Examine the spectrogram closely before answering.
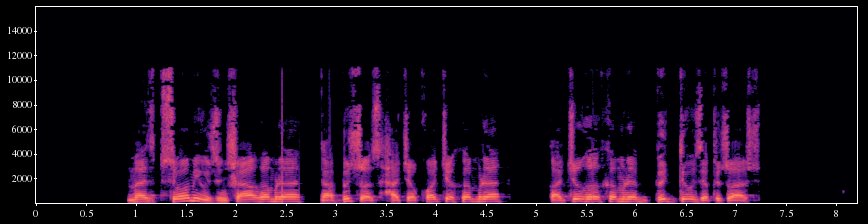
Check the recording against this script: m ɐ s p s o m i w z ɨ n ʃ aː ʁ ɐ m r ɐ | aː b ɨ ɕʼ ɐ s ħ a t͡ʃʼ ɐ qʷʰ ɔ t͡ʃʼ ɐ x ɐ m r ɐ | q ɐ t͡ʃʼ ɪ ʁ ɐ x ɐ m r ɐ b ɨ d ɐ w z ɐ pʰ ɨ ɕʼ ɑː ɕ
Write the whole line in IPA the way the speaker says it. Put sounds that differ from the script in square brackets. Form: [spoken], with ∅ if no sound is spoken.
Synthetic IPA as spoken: m ɐ [z] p s o m i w z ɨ n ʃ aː ʁ ɐ m r ɐ | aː b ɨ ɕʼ ɐ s ħ a t͡ʃʼ ɐ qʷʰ ɔ t͡ʃʼ ɐ x ɐ m r ɐ | q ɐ t͡ʃʼ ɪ ʁ ɐ x ɐ m r ɐ b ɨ d ɐ w z ɐ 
